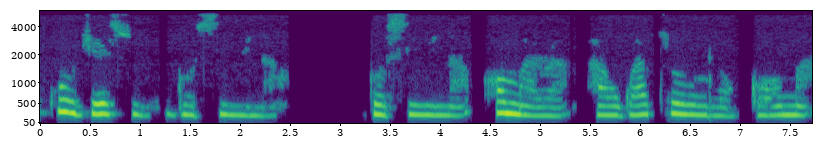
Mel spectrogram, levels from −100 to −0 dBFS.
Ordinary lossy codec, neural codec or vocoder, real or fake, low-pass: none; none; real; 5.4 kHz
